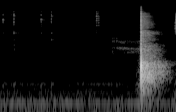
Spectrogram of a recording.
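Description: A few faint, short clicks in near silence, then a short burst of the presenter's voice near the end as he starts speaking again.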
